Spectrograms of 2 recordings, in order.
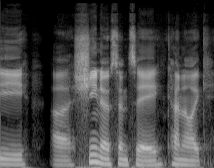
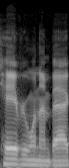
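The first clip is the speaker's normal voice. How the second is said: ordinary talk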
